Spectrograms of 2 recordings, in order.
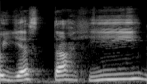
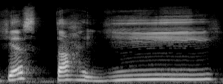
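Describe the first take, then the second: First: यस्तही with plain hī, y left out; wrong reading. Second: यस्तहयी with a clear, long yī at the end; slow यस्तहयी down and hold the final yī; correct reading. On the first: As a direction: end यस्तही on hī without the y. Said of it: "नहीं पढ़ते". (यस्तही, आख़िर में सिर्फ़ ही) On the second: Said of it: "पढ़ा गया है". (यस्तहयी, आख़िर में लंबी यी) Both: Shown as a demonstration.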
